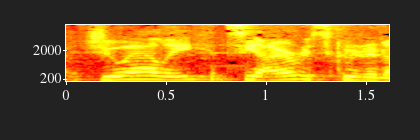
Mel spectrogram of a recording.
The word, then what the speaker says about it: Gioeli: Yeah, no, actually, you did a great pronunciation. So half my family says Gioeli, and the other half says Gioeli. So there's, you can't go wrong.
